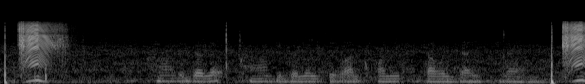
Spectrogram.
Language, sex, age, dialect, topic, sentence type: Bhojpuri, male, 36-40, Northern, agriculture, question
